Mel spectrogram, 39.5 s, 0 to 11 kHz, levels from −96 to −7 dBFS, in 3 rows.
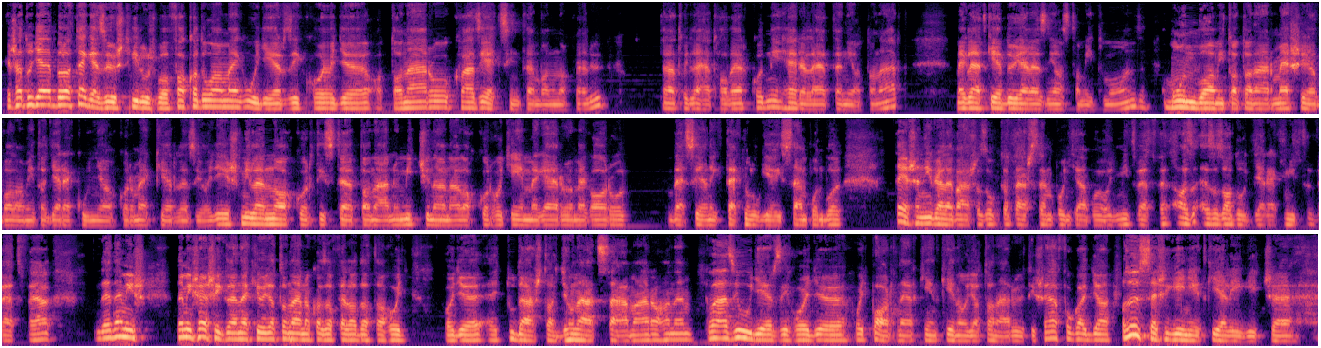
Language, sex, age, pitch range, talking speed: Hungarian, male, 30-49, 105-130 Hz, 180 wpm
